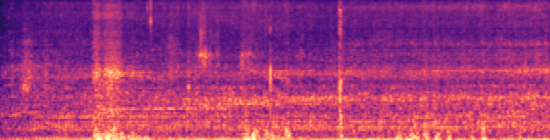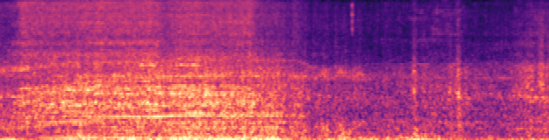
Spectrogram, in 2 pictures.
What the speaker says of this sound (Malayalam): typical access acceleration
